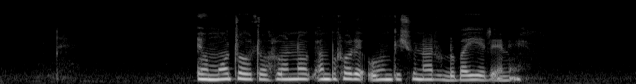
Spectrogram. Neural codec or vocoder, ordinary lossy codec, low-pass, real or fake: vocoder, 44.1 kHz, 128 mel bands, Pupu-Vocoder; MP3, 48 kbps; 14.4 kHz; fake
